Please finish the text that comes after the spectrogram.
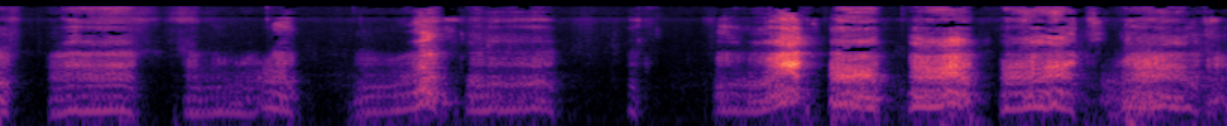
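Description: Puppies from a litter growl and squeal in repeated short bursts, close and fairly loud, with brief yips and whimpers between the louder outbursts.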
